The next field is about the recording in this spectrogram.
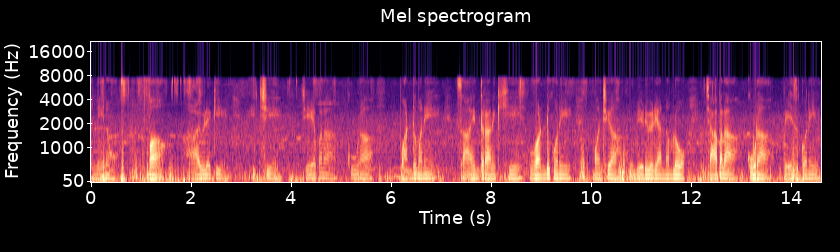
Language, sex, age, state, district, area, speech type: Telugu, male, 30-45, Andhra Pradesh, Visakhapatnam, urban, spontaneous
